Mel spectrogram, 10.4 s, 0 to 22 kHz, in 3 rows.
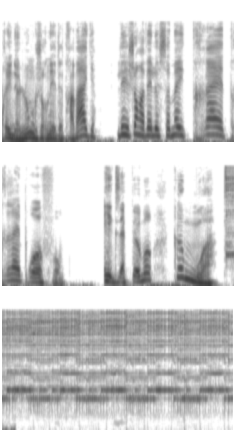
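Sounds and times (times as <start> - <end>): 
speech: 0.0 - 6.9
old mechanical alarm clock bell ringing: 6.8 - 10.4.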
